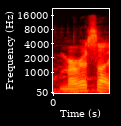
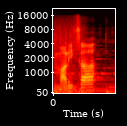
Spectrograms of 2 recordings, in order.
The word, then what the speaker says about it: Marisa: I generally don't like Marissa isn't Marissa it's Marisa it's just easier for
